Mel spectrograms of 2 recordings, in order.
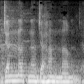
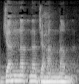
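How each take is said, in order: Both takes have the same delivery.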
